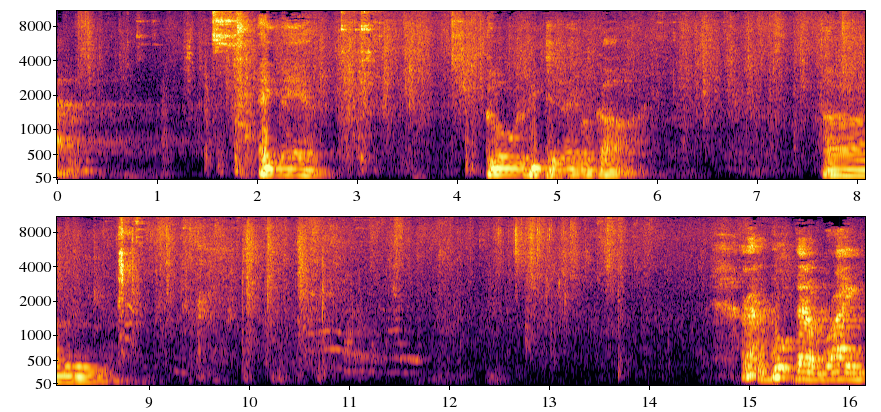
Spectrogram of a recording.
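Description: A man preaches into a microphone with animation, in loud bursts with pauses.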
